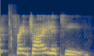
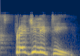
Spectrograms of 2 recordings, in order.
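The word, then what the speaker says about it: fragility: अब नेक्स्ट देखिए फ्रेजाइलिटी. We also pronounce this word as फ्रेजिलिटी.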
